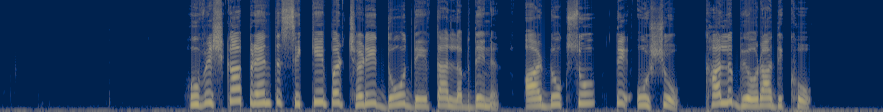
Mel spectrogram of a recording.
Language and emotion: Dogri, neutral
